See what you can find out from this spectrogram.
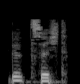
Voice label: "gezecht", German; adjectives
